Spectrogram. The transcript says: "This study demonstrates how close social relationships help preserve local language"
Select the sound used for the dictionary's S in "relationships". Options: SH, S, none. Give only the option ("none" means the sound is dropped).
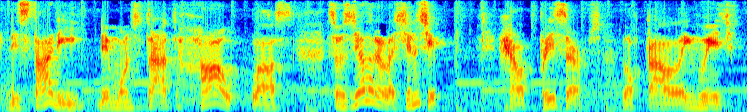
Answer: none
